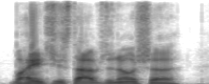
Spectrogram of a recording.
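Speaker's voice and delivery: ordinary talk, nothing marked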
